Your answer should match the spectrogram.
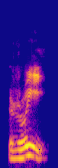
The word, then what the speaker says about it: ऋ: री वास्तव में इसका उच्चारण रा की तरह नहीं होता। रा में क्या होता है? जीभ ज्यादा वाइब्रेट करती है। रा री जब हम बोलते हैं उसमें वाइब्रेशन नहीं आता है।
